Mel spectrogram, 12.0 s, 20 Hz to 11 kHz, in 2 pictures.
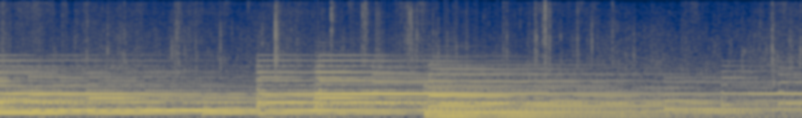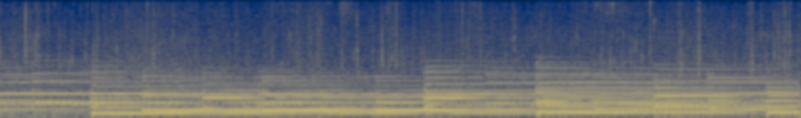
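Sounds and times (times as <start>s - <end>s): light crackling: 0.0s - 12.0s.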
